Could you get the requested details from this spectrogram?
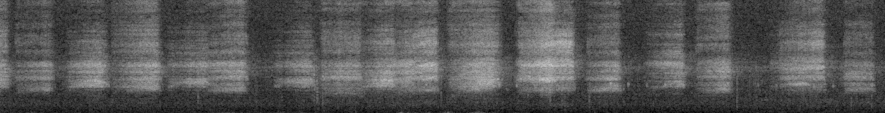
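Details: Baby barn owls waiting for their dinner give long, harsh hissing screeches, one after another, roughly every half second to one second, with a steady background hiss.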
